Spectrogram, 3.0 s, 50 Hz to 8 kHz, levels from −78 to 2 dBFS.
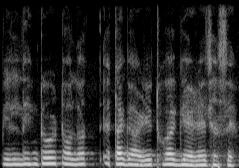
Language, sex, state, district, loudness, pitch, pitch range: Assamese, female, Assam, Kamrup Metropolitan, -17 LUFS, 245 Hz, 220-255 Hz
